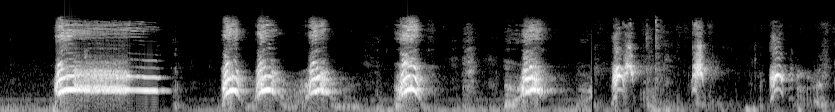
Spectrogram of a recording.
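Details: Dog barking: a long strained opening bark followed by a run of sharp, evenly spaced barks about every half second, tapering to lighter yaps.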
